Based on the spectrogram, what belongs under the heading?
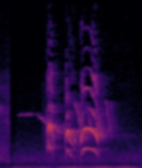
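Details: A Great kiskadee (Pitangus sulphuratus) calling in Costa Rica gives a thin whistle, then three loud, harsh, buzzy notes in quick succession like "kis-ka-dee", over a faint low hum.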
